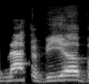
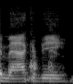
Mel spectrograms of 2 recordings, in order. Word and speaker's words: Maccabiah: It's not the Maccabiah. It's the Mac. How do you say it? – It's like Maccabiah, but we say Maccabee.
